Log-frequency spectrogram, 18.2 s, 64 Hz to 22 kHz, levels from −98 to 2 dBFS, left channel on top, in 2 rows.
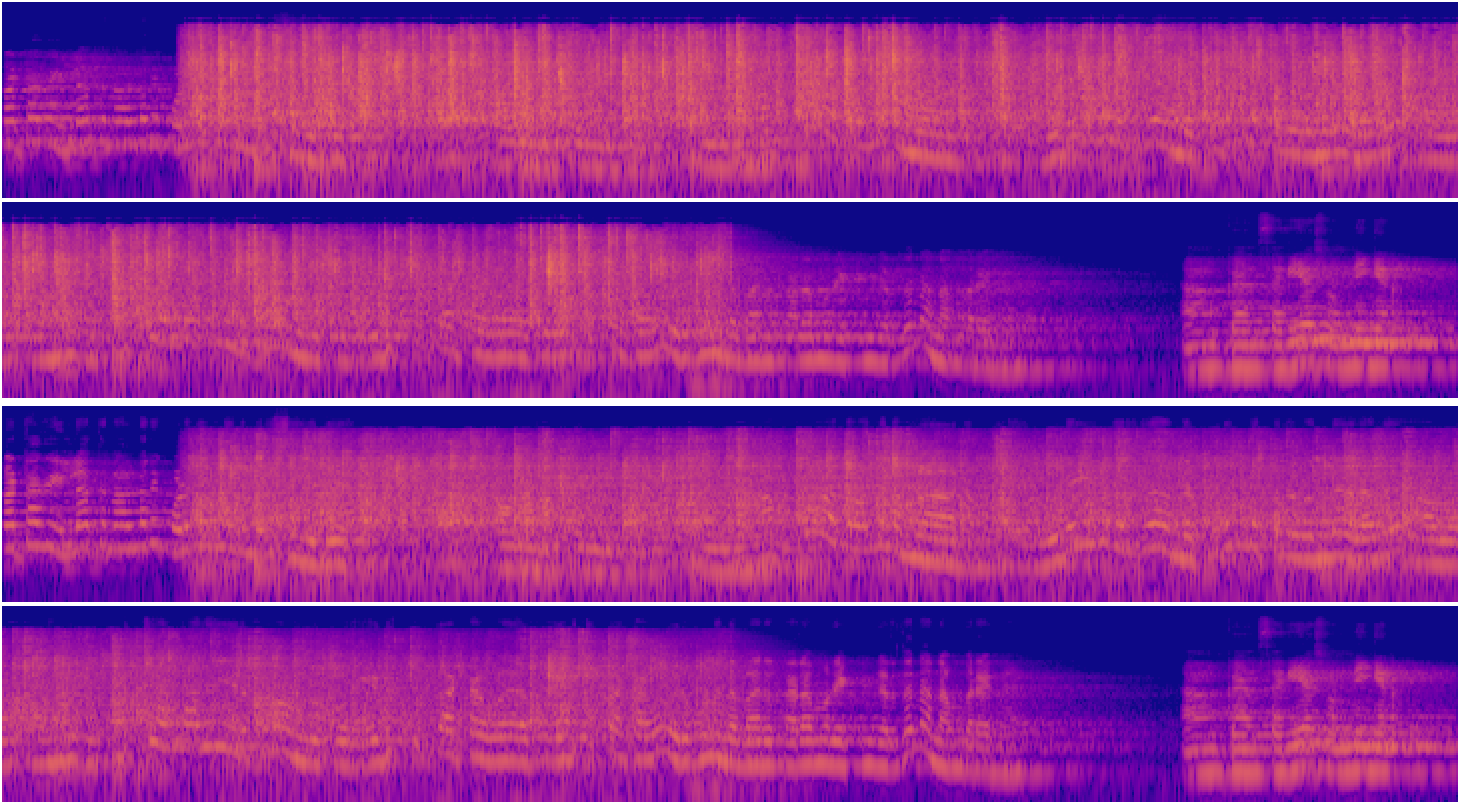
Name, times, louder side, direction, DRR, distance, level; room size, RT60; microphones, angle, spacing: voice 1, 0.0-2.3 4.7-15.5, right 3 dB, 85° right, 6 dB, 1.4 m, -44 dB
sound 1, 1.1-13.7, left 7 dB, 50° left, 1.2 m, -35 dB
voice 2, 3.1-4.8 16.5-17.8, equal, 5° right, -1 dB, 2.1 m, -44 dB
21.0 x 16.0 x 8.3 m, 2.6 s
head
